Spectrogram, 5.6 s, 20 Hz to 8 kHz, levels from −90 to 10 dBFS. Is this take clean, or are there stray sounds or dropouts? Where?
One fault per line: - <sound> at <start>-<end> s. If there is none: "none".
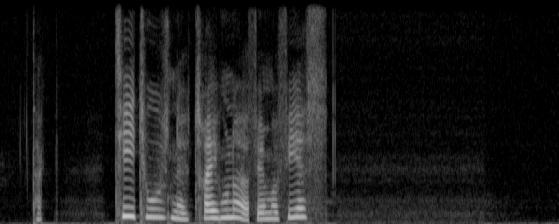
none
